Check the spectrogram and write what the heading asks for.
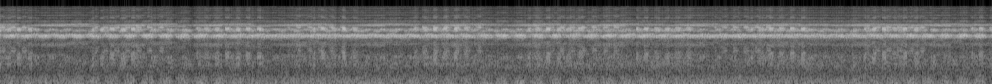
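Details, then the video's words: Many insects chorus in a Japanese garden as autumn night turns to dawn, giving a steady high-pitched drone with overlapping fast trills and faint lower pulsed notes, uniform in volume. "Autumn Insects voice Towards dawn"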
